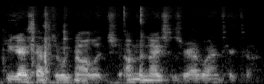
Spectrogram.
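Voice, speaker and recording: A man's voice: deep voice, steady tone, quick pace, noisy background. A man speaking casually as a rabbi and livestream host, rambling and opinionated in an informal way. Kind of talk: casual livestream chat and debate.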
